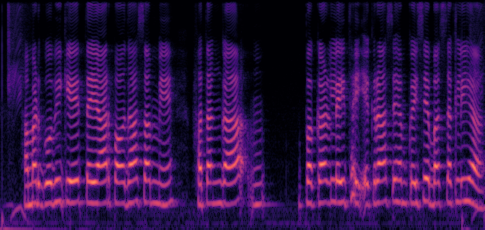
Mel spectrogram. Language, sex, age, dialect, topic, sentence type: Magahi, female, 31-35, Western, agriculture, question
